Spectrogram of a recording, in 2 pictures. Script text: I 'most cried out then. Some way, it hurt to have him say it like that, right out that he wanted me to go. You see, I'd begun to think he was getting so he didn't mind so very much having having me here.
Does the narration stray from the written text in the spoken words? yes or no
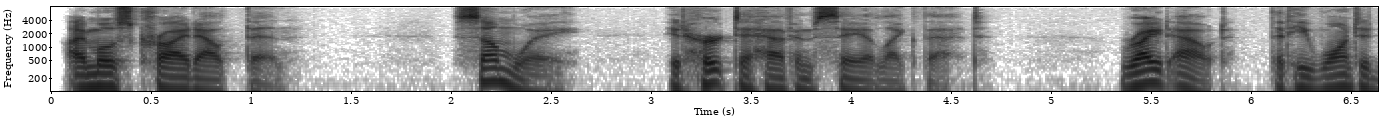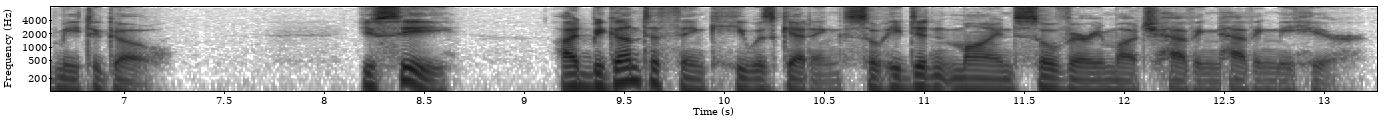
no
